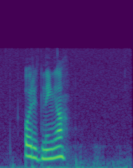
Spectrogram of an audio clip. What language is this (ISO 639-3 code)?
nor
